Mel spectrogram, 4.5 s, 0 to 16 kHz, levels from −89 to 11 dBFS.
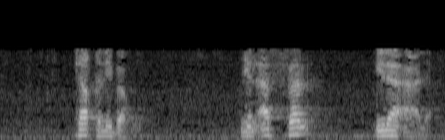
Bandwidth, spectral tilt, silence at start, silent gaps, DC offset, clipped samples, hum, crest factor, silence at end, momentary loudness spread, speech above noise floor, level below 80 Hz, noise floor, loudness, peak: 4.3 kHz; -10 dB/octave; 0.75 s; none; under 0.1%; under 0.1%; none; 18 dB; 0.15 s; 12 LU; 29 dB; -58 dBFS; -54 dBFS; -26 LUFS; -10 dBFS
